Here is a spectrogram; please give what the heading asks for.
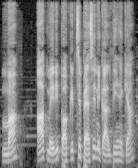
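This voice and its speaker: A man's voice: mid-range voice, normal speed, a bit bright, lightly acted. A man playing a frustrated young husband in a cartoon story, complaining and reproachful. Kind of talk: Hindi cartoon story character acting. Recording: music under the voice.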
